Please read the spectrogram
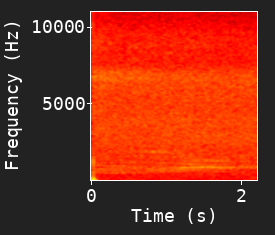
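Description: A click as the broadcast audio cuts back in after a dropout, followed by a steady, fairly faint hiss of background noise with no voices.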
